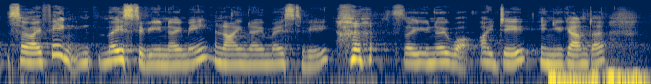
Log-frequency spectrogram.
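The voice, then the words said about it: Unwell voice with some coughing. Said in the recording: “excuse my voice. I'm still coughing a little bit”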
